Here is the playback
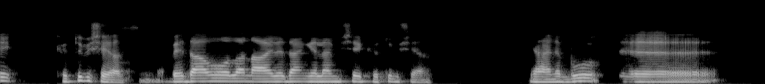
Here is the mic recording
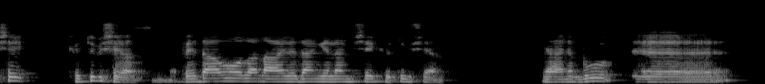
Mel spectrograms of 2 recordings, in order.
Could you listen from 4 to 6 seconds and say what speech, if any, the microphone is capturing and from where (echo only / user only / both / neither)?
echo only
